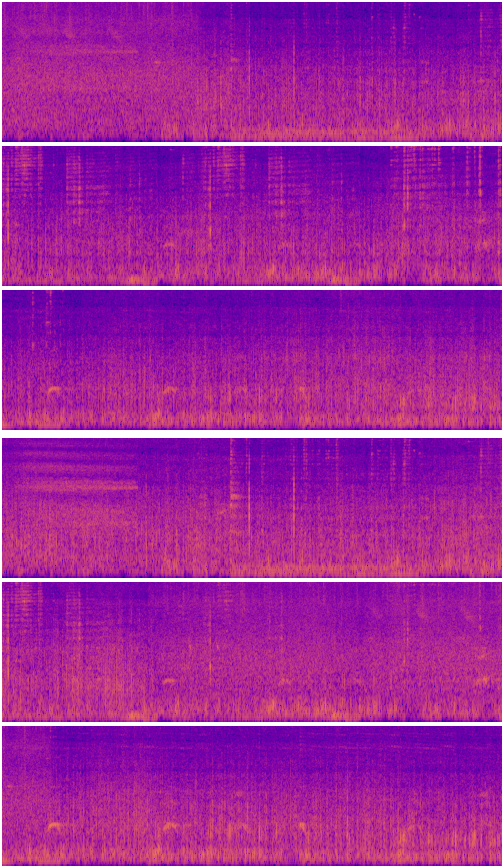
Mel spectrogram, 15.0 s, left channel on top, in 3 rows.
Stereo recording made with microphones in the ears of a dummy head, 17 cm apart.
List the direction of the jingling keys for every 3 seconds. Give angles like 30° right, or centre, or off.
40° right, 10° right, 20° left, 40° left, off.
